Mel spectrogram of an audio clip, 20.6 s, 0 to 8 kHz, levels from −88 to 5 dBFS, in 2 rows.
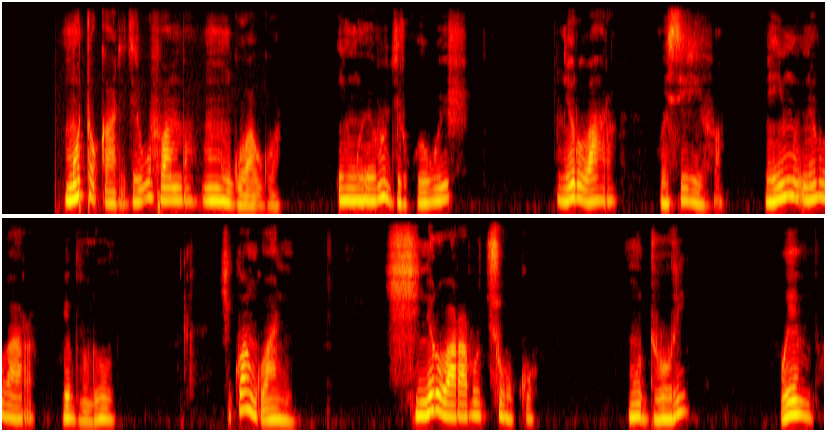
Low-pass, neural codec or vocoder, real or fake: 7.2 kHz; vocoder, 44.1 kHz, 80 mel bands, Vocos; fake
